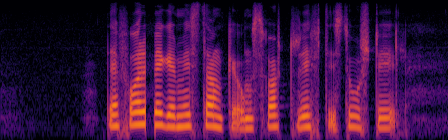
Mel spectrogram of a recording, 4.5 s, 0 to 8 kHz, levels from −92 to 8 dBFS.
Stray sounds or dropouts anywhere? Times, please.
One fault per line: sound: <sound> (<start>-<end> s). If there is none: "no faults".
sound: dropout (1.4-1.5 s)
